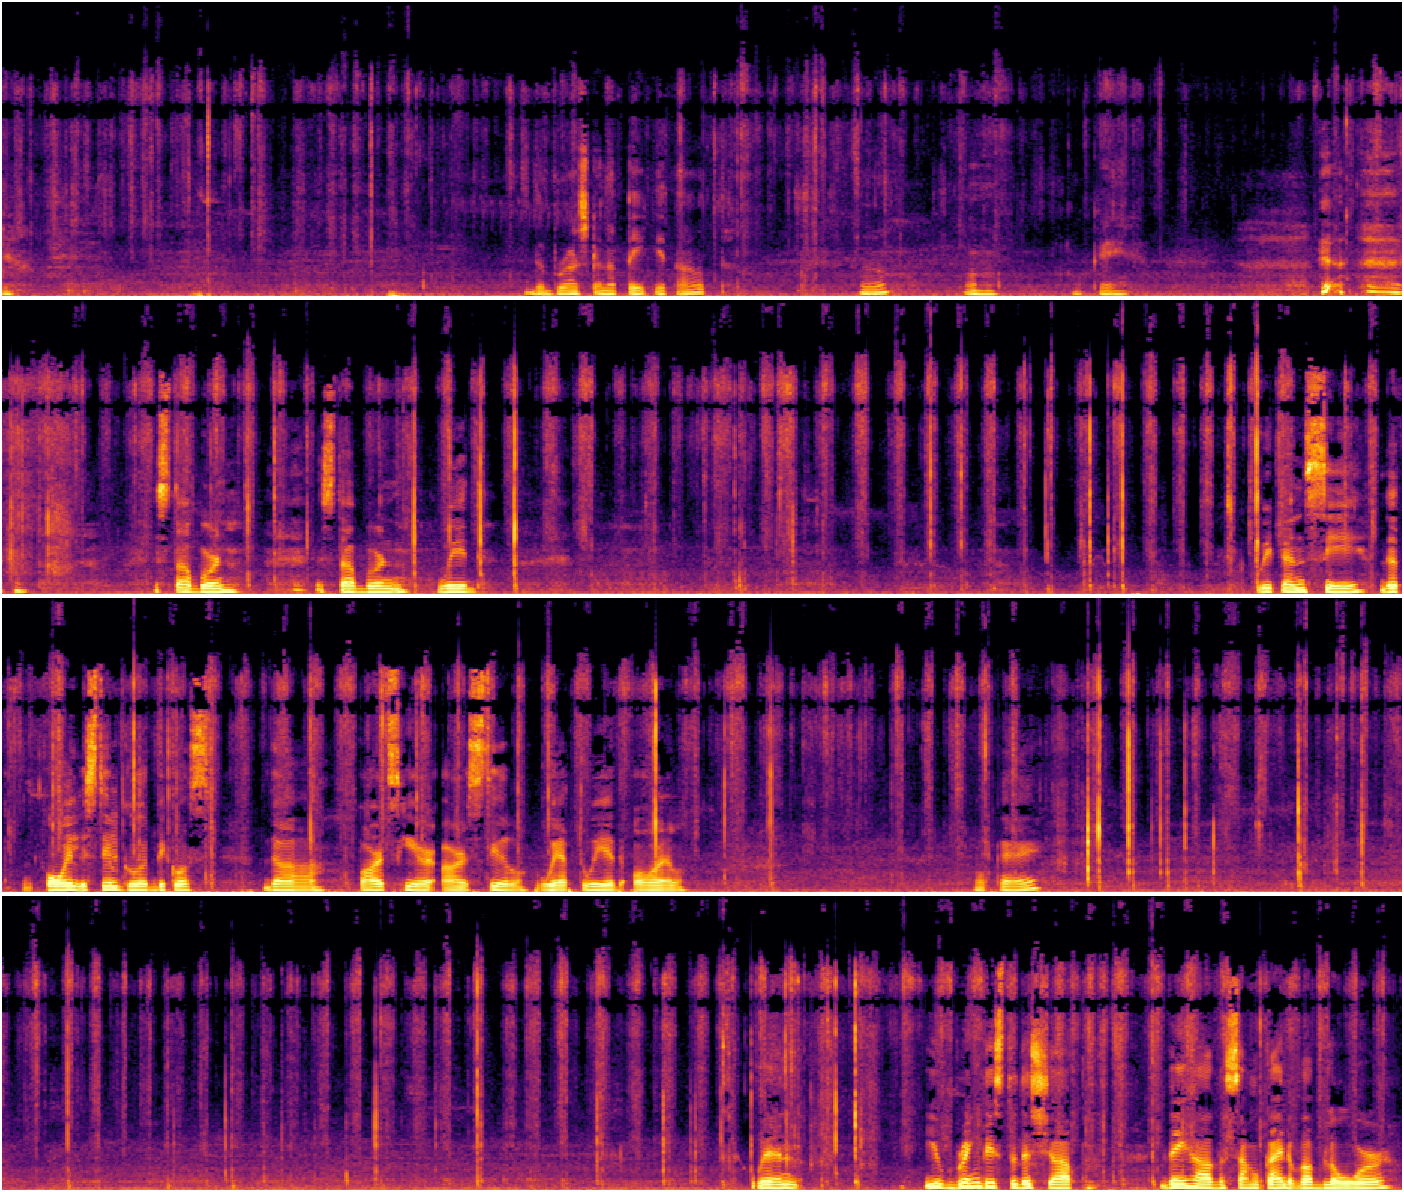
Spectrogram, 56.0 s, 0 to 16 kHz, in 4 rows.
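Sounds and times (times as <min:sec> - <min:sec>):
brush scrubbing: 0:13.2 - 0:56.0.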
